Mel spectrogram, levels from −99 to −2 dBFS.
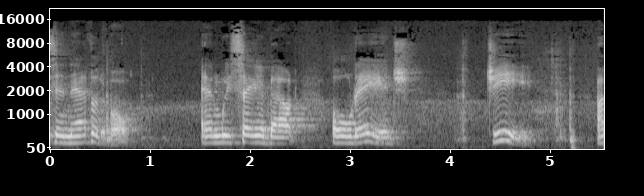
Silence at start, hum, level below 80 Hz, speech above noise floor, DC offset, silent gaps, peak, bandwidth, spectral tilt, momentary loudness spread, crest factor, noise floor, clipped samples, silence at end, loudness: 0 s; none; -62 dBFS; 25 dB; under 0.1%; none; -4 dBFS; 15.5 kHz; -2 dB/octave; 17 LU; 20 dB; -47 dBFS; under 0.1%; 0 s; -22 LUFS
